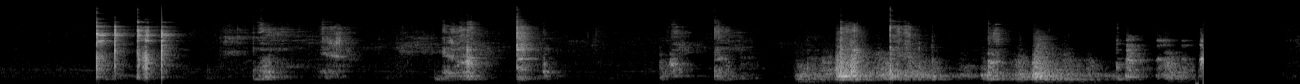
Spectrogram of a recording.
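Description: A metal spoon scrapes and clinks against a metal bowl.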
